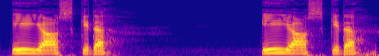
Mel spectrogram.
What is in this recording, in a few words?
"eyasketv", muscogee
